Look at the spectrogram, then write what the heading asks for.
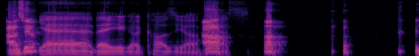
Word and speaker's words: Kazuya: Yeah, there you go, Kazuya.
